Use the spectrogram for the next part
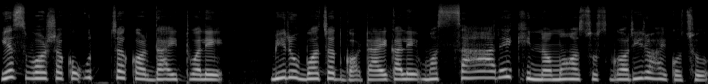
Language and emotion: Nepali, sad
